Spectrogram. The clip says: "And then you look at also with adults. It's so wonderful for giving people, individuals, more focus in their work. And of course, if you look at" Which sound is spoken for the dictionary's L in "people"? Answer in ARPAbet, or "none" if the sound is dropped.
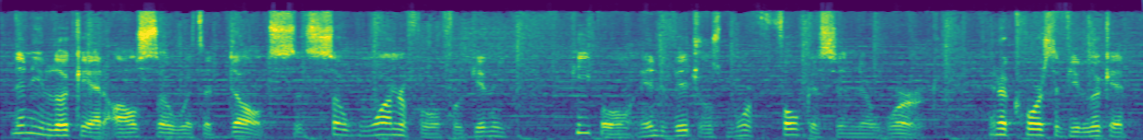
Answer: N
